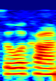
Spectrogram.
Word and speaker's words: silicon: = 16 um and sorry I said silicone it's silicon um but we talk more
